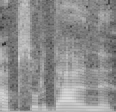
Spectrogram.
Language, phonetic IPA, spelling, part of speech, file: Polish, [ˌapsurˈdalnɨ], absurdalny, adjective, Pl-absurdalny.ogg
